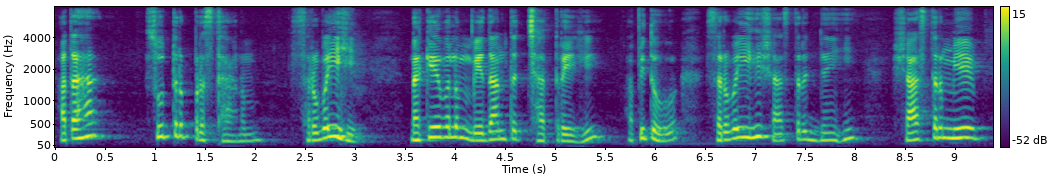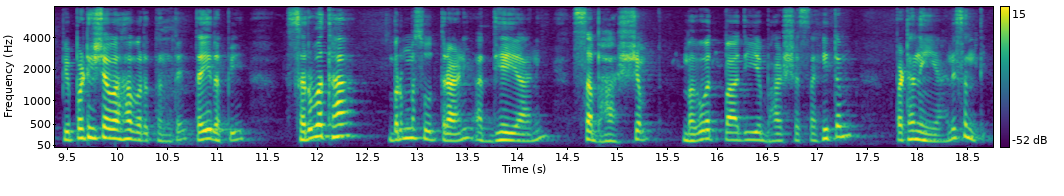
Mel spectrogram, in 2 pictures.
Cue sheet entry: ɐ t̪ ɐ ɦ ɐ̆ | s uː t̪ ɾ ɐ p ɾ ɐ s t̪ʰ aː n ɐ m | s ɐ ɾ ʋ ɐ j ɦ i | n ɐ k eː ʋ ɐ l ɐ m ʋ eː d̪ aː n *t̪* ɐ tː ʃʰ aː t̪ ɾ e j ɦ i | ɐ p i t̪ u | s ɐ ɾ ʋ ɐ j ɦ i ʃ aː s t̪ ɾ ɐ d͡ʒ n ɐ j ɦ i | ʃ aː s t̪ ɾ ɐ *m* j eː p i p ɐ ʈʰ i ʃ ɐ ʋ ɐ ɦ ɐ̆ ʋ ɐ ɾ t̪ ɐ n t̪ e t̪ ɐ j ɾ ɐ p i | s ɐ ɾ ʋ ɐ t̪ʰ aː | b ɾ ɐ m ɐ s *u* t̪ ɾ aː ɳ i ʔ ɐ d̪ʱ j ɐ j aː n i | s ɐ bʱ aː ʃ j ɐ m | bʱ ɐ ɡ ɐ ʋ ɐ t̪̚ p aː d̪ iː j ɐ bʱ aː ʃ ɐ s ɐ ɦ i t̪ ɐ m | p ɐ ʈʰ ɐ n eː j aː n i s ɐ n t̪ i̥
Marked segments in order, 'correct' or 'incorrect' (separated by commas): correct, correct, incorrect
